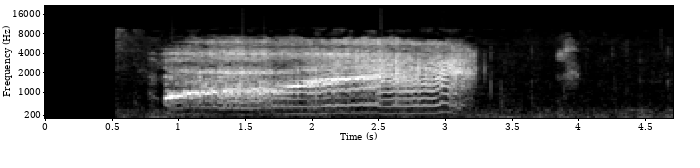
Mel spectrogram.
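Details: Tasmanian devil (Sarcophilus harrisii) gives one harsh, wailing screech of about two seconds, strongly harmonic, bending slightly upward then cutting off, leaving faint background noise.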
